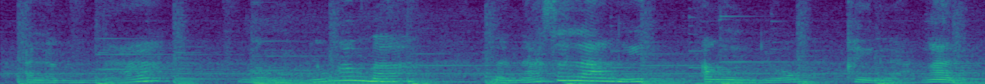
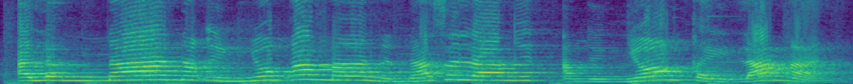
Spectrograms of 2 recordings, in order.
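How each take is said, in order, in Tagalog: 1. Binibigkas ito nang mahina ang boses. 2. Binibigkas ito nang malakas ang boses. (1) "Isa, ibig sabihin mahina na boses" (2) "tatlo, ibig sabihin malakas na boses"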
